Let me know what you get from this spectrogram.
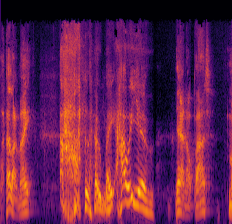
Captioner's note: chuckling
